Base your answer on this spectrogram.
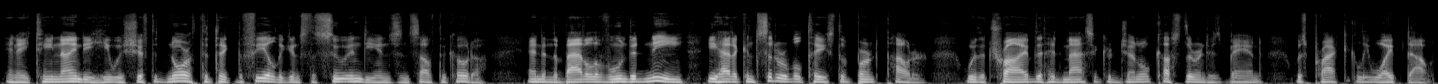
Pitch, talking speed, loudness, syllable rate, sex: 110 Hz, 200 wpm, -21 LUFS, 5.7 syllables/s, male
